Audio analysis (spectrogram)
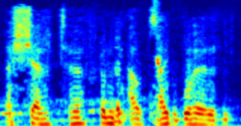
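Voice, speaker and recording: An actor playing a gentle, serene, fatherly old holy man in 1940s radio drama style, solemn and measured. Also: mid-range voice, steady tone, close to an everyday voice. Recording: muffled 1940s radio recording with music.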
